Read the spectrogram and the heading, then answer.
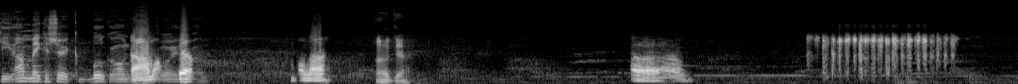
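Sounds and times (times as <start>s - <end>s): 
speech: 0.0s - 2.1s, 2.9s - 4.2s, 6.3s - 7.0s
dice being shaken and rattling: 8.1s - 9.6s.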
